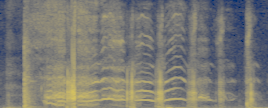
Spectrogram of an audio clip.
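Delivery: very high howling laugh; shrieking laugh. Real, not acted. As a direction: scream with laughter. Huge laugh.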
